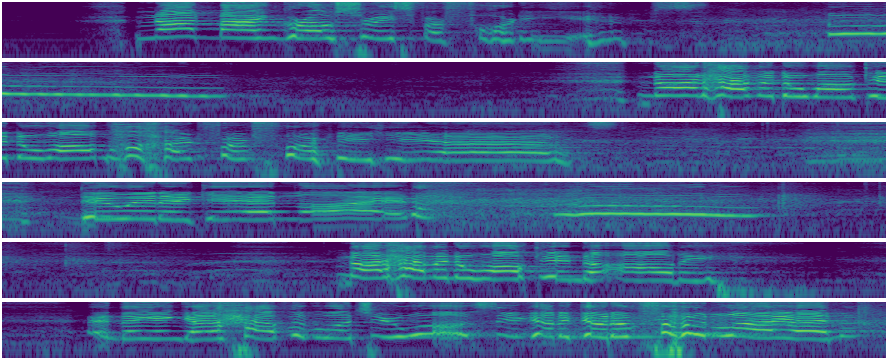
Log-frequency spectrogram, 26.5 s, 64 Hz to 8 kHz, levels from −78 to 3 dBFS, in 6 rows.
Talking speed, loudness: 95 wpm, -20 LUFS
